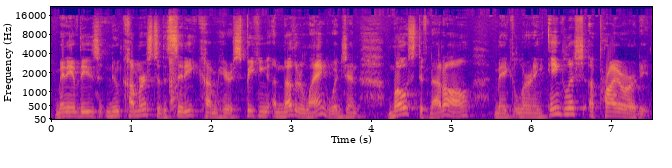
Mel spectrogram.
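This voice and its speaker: A man hosting a studio interview show, introducing guests and asking questions in a measured way with frequent fillers. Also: medium pitch, expressive, a little hiss or hum. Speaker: TV talk show host.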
